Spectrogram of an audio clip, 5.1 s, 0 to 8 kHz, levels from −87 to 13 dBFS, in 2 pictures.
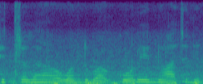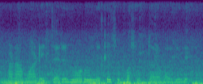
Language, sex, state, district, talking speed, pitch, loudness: Kannada, female, Karnataka, Mysore, 105 wpm, 105 Hz, -19 LUFS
